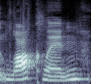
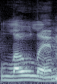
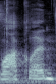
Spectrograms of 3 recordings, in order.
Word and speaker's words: Loughlin: Fuller House Lori Loughlin, which I thought her last name was like Lowlin or something like that. But I knew that it was Loughlin. I have such troubles pronouncing words. Why is there a G in there?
